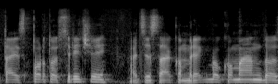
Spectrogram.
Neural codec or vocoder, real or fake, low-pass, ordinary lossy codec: vocoder, 44.1 kHz, 128 mel bands every 512 samples, BigVGAN v2; fake; 14.4 kHz; AAC, 96 kbps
